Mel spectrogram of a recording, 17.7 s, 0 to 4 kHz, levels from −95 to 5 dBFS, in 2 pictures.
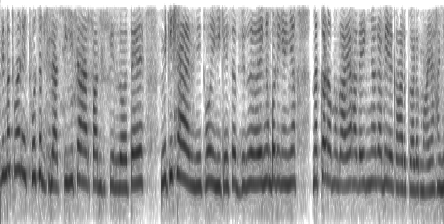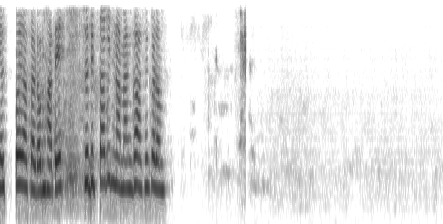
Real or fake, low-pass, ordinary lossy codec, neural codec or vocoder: fake; 3.6 kHz; AAC, 24 kbps; codec, 16 kHz, 4 kbps, FreqCodec, larger model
